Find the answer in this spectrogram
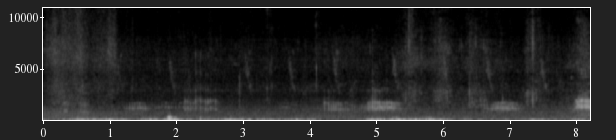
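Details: Crow uttering separate drawn-out caws a second or more apart, the last one louder, against heavy low-pitched rumble.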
